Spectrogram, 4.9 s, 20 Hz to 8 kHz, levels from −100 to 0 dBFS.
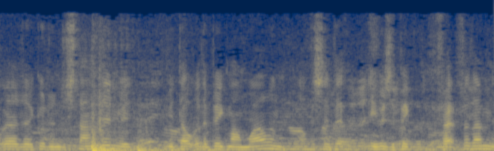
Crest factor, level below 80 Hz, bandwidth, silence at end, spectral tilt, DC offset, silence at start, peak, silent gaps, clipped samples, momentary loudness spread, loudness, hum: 20 dB; -32 dBFS; 7.6 kHz; 0 s; -7.5 dB/octave; under 0.1%; 0 s; -2 dBFS; none; under 0.1%; 7 LU; -25 LUFS; none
